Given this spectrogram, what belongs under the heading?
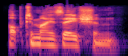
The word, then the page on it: optimization: British English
